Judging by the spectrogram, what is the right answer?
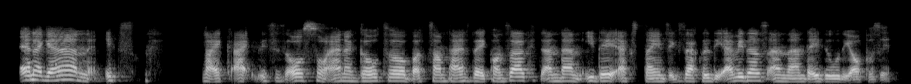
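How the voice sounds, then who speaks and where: This woman has a very deep, low pitch. She talks at a fairly quick pace. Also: ordinary pitch variation. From Hungary. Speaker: education policy researcher. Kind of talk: seminar Q&A discussion. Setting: academic seminar.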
